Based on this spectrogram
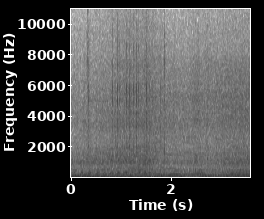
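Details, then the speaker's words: Ex-police manual Volvo T5 estate, 2.4 L turbo five-cylinder, 200,000 miles, on damp road: heavy drone surging and dropping irregularly under throttle; engine stuttering while accelerating with poor traction, cause not identified. "yeah that's definitely that stuttering thing and combination of no attraction so let's look at the cars having a spasm then"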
